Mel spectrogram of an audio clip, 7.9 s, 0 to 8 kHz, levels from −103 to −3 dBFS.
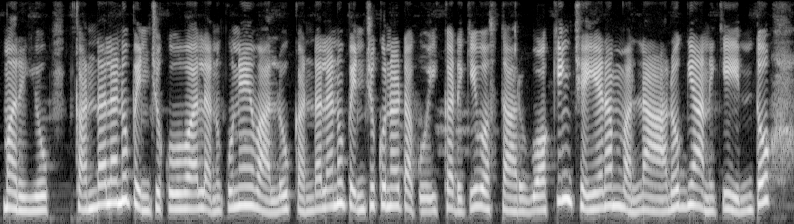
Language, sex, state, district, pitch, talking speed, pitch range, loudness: Telugu, female, Andhra Pradesh, Visakhapatnam, 210 Hz, 115 wpm, 185-245 Hz, -14 LUFS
